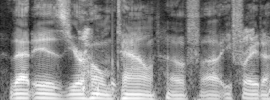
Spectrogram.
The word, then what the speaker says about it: Ephrata: Ephrata, yeah.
